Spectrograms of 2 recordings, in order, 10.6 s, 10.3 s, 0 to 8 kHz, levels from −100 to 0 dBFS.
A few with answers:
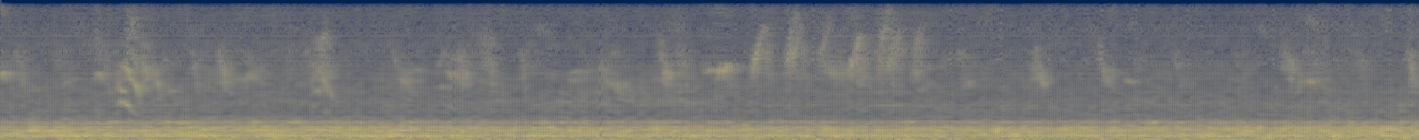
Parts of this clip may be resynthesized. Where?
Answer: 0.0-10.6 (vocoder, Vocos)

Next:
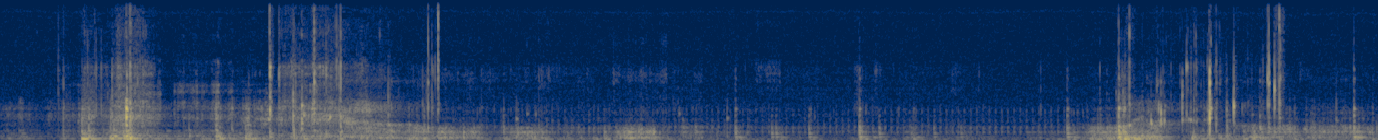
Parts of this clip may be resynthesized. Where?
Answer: none

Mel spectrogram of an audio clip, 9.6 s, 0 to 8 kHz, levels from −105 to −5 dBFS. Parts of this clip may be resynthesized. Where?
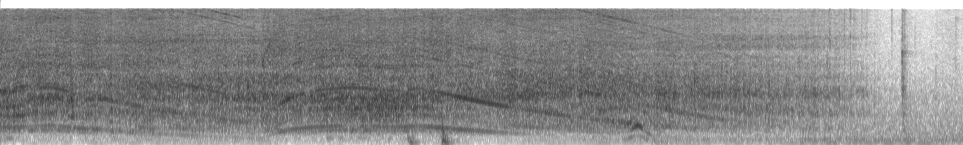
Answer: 0.9-1.6 (vocoder, Vocos); 6.0-8.7

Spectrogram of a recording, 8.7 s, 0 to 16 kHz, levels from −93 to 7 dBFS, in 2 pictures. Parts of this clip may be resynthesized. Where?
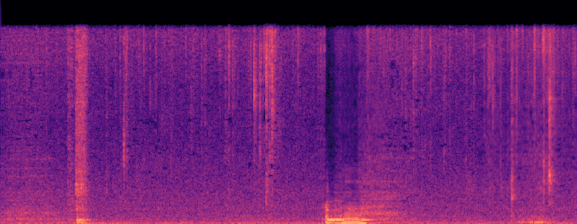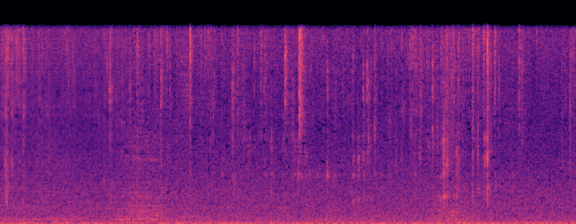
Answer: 2.4-2.9 (vocoder, Vocos); 3.6-5.3

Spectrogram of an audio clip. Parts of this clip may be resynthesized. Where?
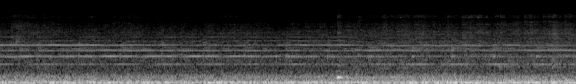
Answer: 5.1-5.8 (vocoder, Vocos)

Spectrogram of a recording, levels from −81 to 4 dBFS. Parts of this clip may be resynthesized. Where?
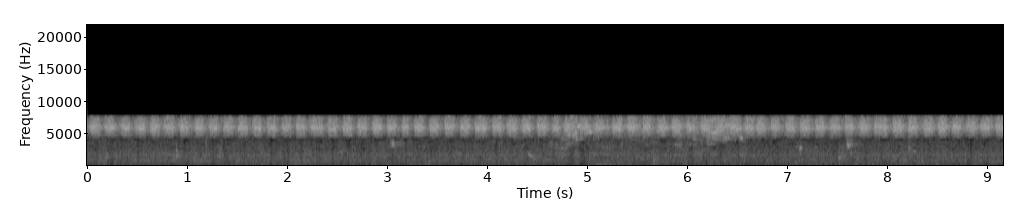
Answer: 2.3-3.2 (vocoder, Vocos); 3.9-4.7; 5.2-6.7; 7.9-9.2

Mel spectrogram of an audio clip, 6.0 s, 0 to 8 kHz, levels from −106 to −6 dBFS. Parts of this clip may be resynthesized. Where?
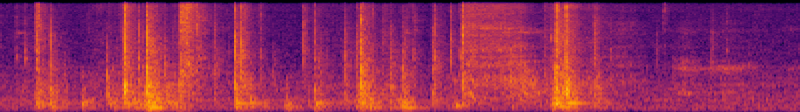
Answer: none

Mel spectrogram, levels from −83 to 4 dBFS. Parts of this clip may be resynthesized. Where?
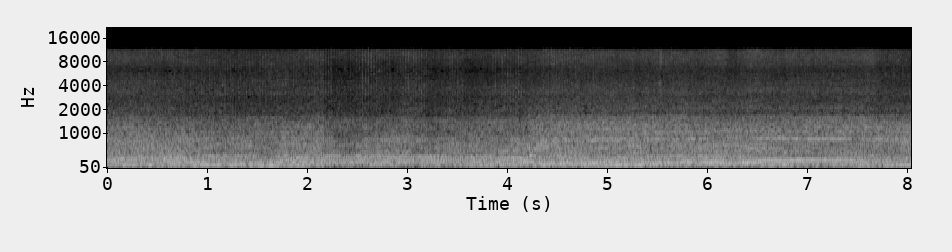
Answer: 1.5-2.1 (vocoder, Vocos)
